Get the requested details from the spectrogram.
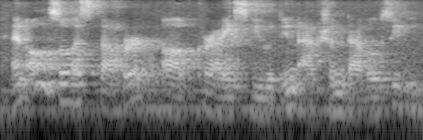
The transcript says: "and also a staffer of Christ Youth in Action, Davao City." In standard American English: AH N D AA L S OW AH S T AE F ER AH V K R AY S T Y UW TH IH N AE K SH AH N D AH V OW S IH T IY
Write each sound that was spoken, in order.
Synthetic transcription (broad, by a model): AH N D AA L S OW AH S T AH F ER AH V K R AY S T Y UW T IH N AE K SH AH N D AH B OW S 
